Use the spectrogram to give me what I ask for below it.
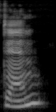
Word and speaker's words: ten: Similarly, T-E-N is not pronounced just as ten, as non-native speakers pronounce, but is pronounced as ten. That's right, ten.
